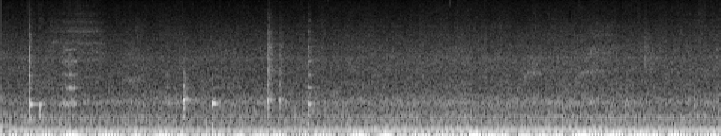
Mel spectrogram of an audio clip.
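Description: Wooden spatula scraping and knocking against a frying pan as stir-fried food is scooped out onto a plate, a few sharp taps over a steady low hum.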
